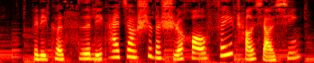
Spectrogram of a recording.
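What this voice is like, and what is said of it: Usual voice. Nothing is said of it.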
